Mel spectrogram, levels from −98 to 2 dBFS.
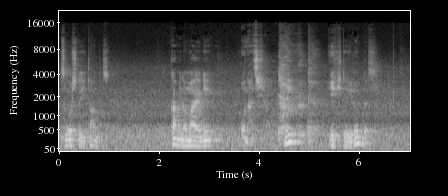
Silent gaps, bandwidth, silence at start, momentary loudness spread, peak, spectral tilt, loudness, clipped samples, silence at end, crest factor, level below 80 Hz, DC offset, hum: none; 15 kHz; 0 s; 17 LU; -2 dBFS; -6 dB/octave; -20 LUFS; under 0.1%; 0 s; 20 dB; -42 dBFS; under 0.1%; none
